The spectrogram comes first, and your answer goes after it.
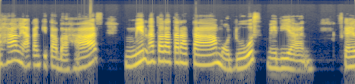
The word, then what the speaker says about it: mean: ada tiga ya ada mint atau rata-rata bacanya jangan mean ya min min atau rata-rata kemudian ada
